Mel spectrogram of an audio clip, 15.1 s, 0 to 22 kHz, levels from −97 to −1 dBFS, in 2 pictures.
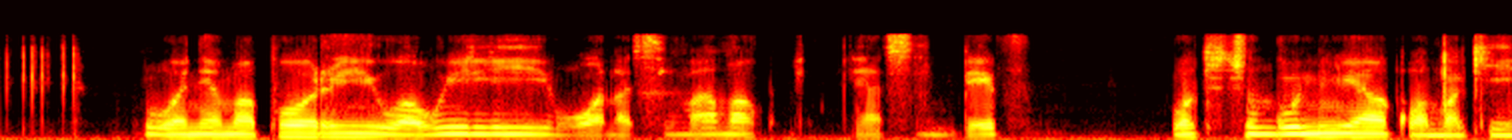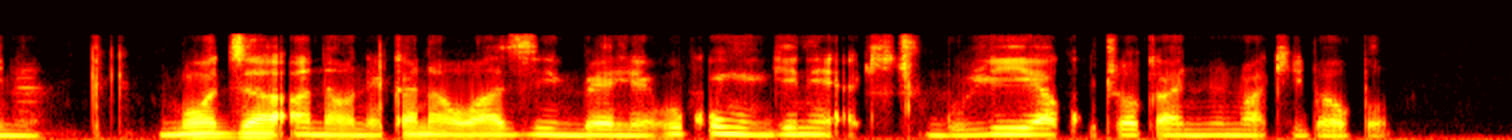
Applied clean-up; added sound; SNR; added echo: neural diffusion model UNIVERSE++.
